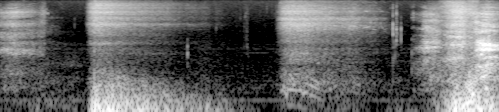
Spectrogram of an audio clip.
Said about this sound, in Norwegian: Men det jeg også har hørt at man kan gjøre, det er å puste sånn her. Lukke øynene. Puste gjennom nesa.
